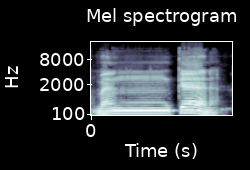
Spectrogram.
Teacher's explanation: নুন সাকিনের পরে কাফ আসছে ইখফা হয়েছে, এই জন্য এক আলিফ গুণ করব। আর জবর পাশে খালি আলিফ মদের হরফ এক আলিফ টান।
